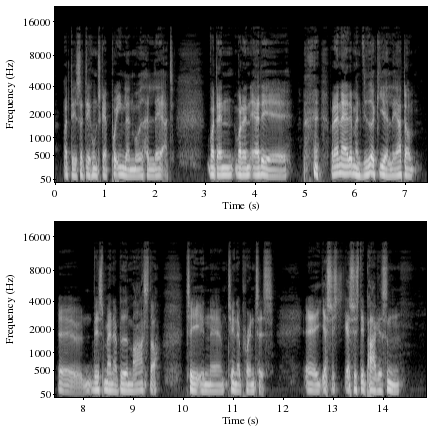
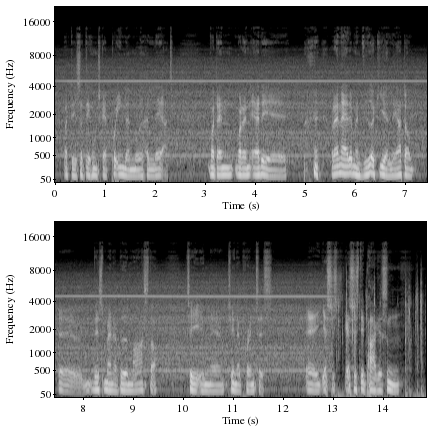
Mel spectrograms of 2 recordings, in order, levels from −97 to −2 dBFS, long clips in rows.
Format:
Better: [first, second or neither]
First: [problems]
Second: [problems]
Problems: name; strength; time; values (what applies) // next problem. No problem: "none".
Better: first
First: none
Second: household noises; loud; throughout; 10 dB below the speech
